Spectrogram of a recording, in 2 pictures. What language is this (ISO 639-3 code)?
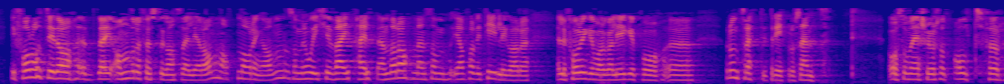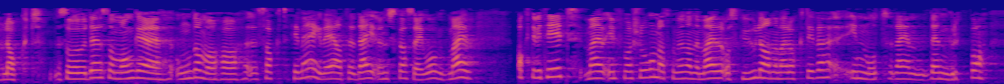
nno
